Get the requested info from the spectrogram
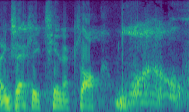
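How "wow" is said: high, astonished wow; surprised wow. Retold or imitated. Watching the jets roar over the site, high astonished wow. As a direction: react to sudden roaring jets.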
